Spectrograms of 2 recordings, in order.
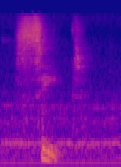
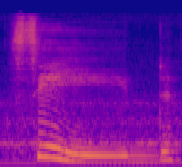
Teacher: length of time it takes you to say the e so when it ends in a voiceless consonant like seat it's shorter when it ends in a voiced consonant like seed it's longer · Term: vowel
